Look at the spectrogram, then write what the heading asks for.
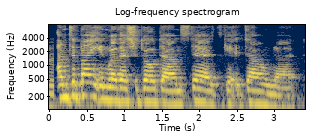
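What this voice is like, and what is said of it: Fake British accent. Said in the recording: “that's a fake British accent”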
